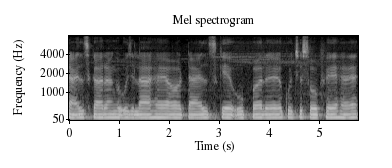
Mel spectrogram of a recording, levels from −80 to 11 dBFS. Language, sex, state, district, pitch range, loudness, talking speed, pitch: Hindi, male, Odisha, Malkangiri, 105-110 Hz, -16 LUFS, 135 wpm, 110 Hz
